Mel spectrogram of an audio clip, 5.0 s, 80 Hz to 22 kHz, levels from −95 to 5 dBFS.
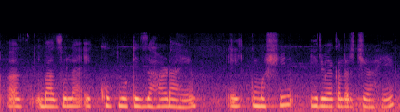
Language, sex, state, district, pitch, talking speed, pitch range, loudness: Marathi, female, Maharashtra, Sindhudurg, 235 Hz, 130 wpm, 230-240 Hz, -20 LUFS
